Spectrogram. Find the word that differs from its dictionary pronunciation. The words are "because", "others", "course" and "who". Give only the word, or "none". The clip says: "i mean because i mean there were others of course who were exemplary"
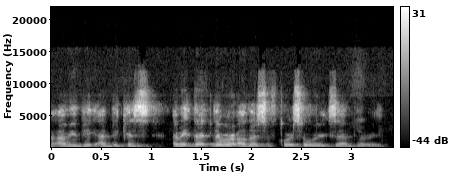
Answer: none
